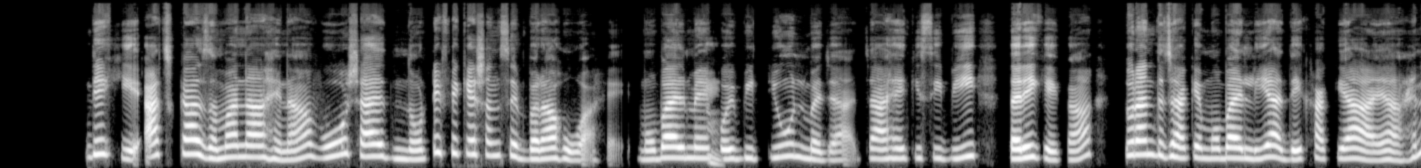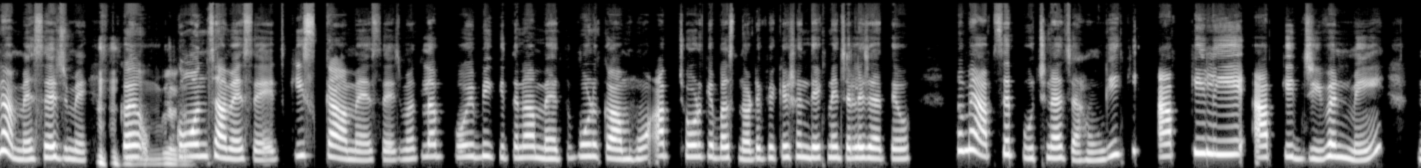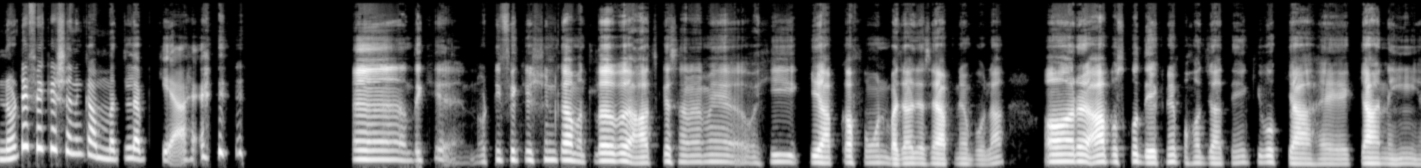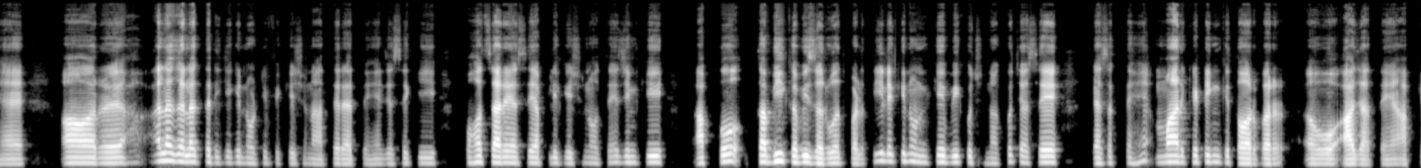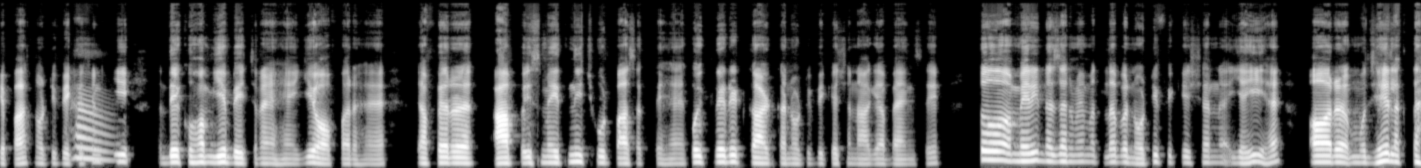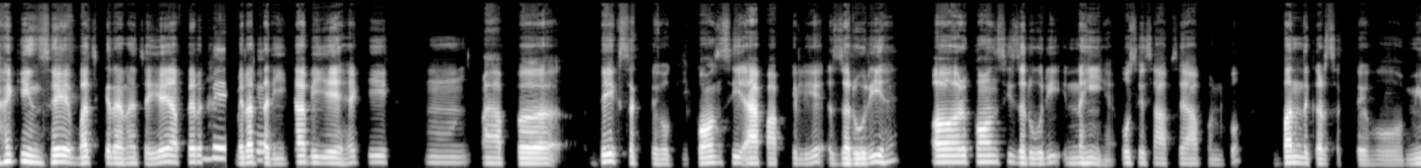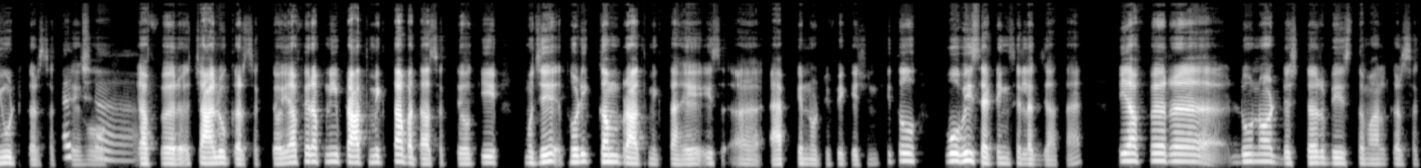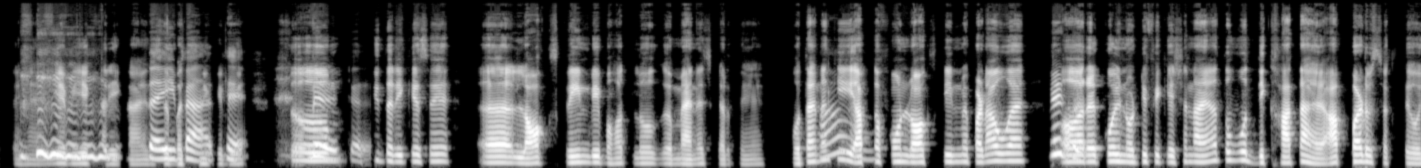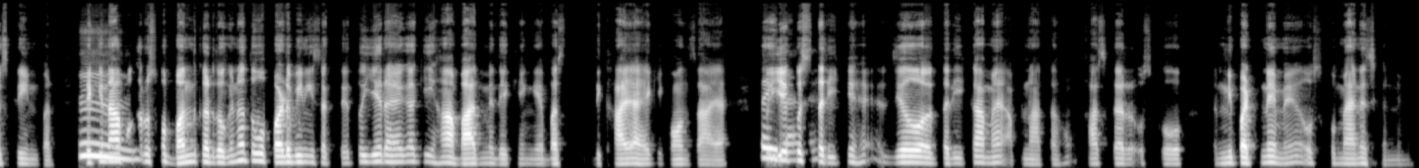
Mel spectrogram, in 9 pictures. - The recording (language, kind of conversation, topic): Hindi, podcast, नोटिफ़िकेशन से निपटने का आपका तरीका क्या है?
- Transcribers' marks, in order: in English: "नोटिफ़िकेशन"; in English: "ट्यून"; chuckle; in English: "नोटिफ़िकेशन"; in English: "नोटिफ़िकेशन"; laugh; in English: "नोटिफ़िकेशन"; in English: "नोटिफ़िकेशन"; in English: "एप्लीकेशन"; in English: "मार्केटिंग"; in English: "नोटिफ़िकेशन"; in English: "नोटिफ़िकेशन"; in English: "नोटिफ़िकेशन"; in English: "म्यूट"; in English: "नोटिफ़िकेशन"; in English: "डू नॉट डिस्टर्ब"; laugh; in English: "लॉक स्क्रीन"; in English: "मैनेज"; in English: "नोटिफ़िकेशन"; in English: "मैनेज"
